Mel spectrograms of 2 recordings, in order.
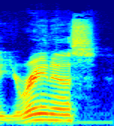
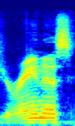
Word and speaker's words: Uranus: Now, everyone giggles every time you say Uranus, but it is an accepted pronunciation. There are two accepted pronunciations, Uranus and Uranus, but I say Uranus because that's the way I was taught to, and I was an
